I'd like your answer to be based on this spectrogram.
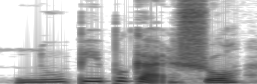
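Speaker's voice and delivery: soft, backing off; meek quiet maid; timid refusal. Acted.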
